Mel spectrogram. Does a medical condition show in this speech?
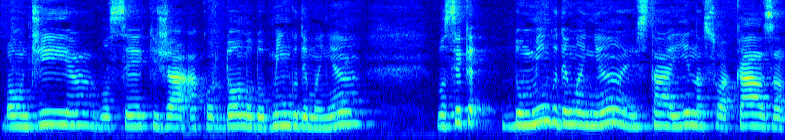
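No.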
